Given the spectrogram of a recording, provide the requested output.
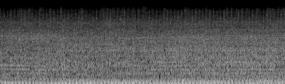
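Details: Saab 9-5 petrol engine idling steady and even with no hiss, ticks or misses, after the coolant leak was fixed and the vacuum lines were renewed, before warm-up and a test drive.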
